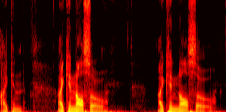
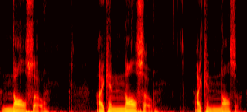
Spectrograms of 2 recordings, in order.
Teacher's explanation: that n at the end of can just pretend it's the beginning of also I can also so that would be nalso I can also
